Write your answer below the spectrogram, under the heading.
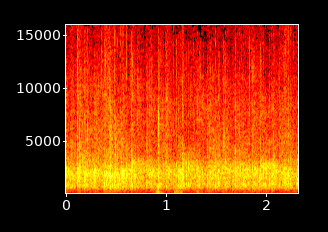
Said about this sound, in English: If we could just close out the evening with a last round of applause for him and for all of you.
